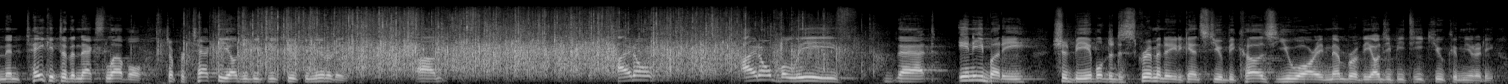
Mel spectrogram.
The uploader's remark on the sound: answers questions during a live town hall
